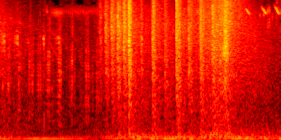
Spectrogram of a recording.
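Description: Gunfire in a Daredevil trailer, loud rapid bursts of shots crackling in quick succession, the volleys growing denser partway through, with no talk over them.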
